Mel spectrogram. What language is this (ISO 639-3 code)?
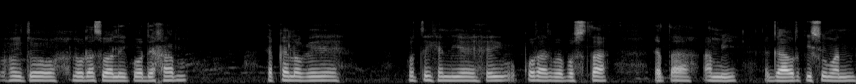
asm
